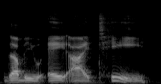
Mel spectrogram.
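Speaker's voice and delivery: slow letter-by-letter spelling; spelled out. Shown as a demonstration. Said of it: "That's weight spelled".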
